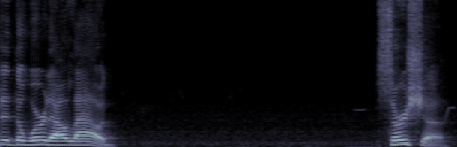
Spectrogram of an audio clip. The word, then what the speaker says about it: Saoirse: It stars Sam Rockwell and Swarize Ronan. I don't know how to pronounce it. I'm sorry. Charisse? I've never said it the word out loud. Saoirse. Saoirse.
